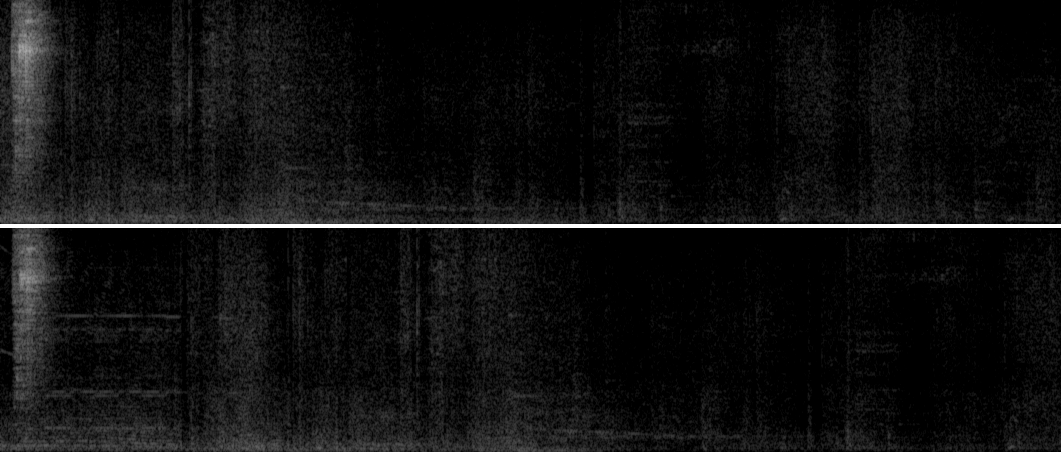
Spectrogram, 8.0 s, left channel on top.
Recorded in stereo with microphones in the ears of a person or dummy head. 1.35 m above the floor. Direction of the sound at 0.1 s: 55° left (ahead or behind).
